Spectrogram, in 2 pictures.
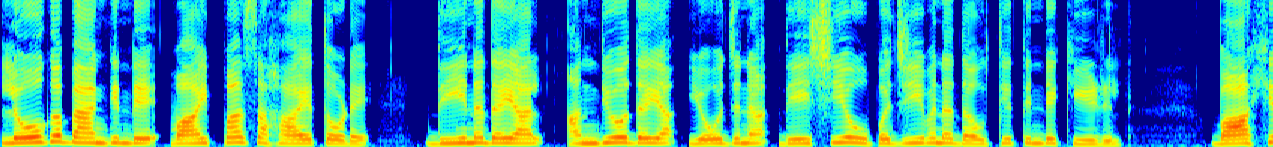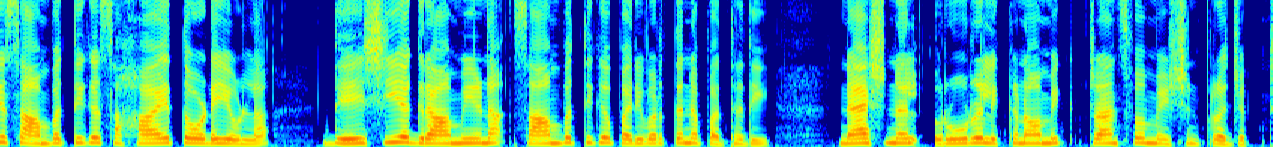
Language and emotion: Malayalam, neutral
